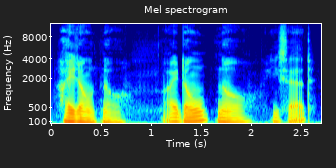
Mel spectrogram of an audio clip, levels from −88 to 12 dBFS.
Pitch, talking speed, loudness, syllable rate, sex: 95 Hz, 155 wpm, -20 LUFS, 3.8 syllables/s, male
